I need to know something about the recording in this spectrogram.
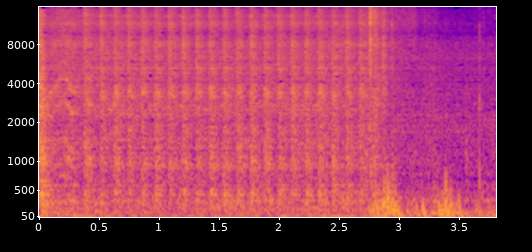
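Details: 2002 GMC Sonoma with the 4.3 Vortec, parked since 2017, after a new fuel pump following varnished fuel: the starter cranks evenly at about seven beats a second with a brief stumble but never catches; it starts on starting fluid and has fuel pressure, so a plugged spider injector is suspected.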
